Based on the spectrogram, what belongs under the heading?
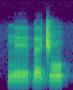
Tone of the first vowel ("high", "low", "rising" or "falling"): low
